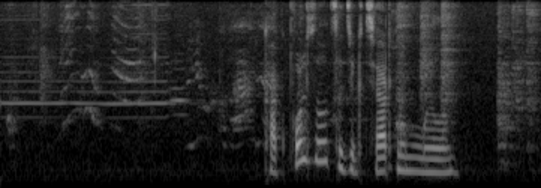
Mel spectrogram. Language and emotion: Russian, neutral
